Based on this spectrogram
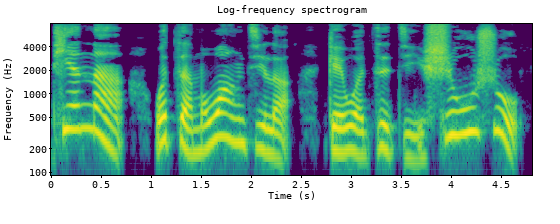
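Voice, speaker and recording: Woman playing a vain quarrelsome witch, wailing and shrill, quick outbursts, dry close voice, storybook. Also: big pitch swings, dry recording, heavily acted. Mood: fretful. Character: vain, quarrelsome female witch who wails.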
